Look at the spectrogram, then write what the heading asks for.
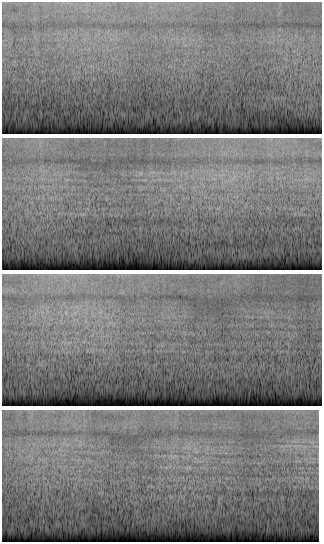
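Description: Freight cars rolling past at close range, steel wheels running on the rails with a loud, steady rumble and rattle.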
